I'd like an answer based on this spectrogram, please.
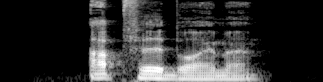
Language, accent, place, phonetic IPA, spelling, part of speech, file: German, Germany, Berlin, [ˈap͡fl̩ˌbɔɪ̯mə], Apfelbäume, noun, De-Apfelbäume.ogg
- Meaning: nominative/accusative/genitive plural of Apfelbaum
